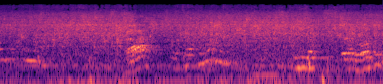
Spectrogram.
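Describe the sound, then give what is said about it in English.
Food sizzles and fries in a home kitchen in Peshawar as a steady, dense hiss, while faint voices talk underneath. “I'm at a relative's house. I'm spending the night here. And you can hear the food cooking here in the kitchen.”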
